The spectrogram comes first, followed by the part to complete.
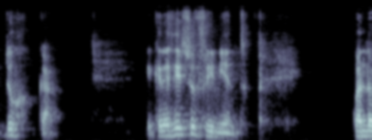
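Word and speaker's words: duḥkha: sufrimiento en sánscrito duca se escribe d H K H a duka se pronunciaría correctamente duka que quiere decir sufrimiento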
